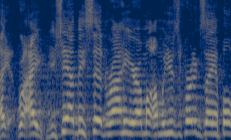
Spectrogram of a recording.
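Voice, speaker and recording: Over noticeable background noise, a man with a Southern US accent talks loudly at an extremely high pitch. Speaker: network marketing leader. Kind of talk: motivational speech. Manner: animated.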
